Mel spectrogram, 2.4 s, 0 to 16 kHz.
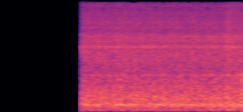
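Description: Dodge Ram 1500 pickup's engine idling steadily with the hood open; the sound cuts in suddenly a little under a second in.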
